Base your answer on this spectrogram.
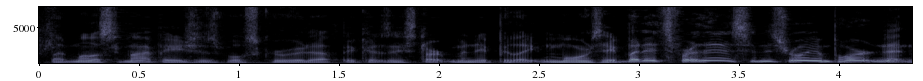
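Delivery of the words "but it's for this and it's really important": high, insistent mock whine of protest; mock pleading. Imitating patients who keep pushing, high mock pleading. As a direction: plead your case in a much higher voice.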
